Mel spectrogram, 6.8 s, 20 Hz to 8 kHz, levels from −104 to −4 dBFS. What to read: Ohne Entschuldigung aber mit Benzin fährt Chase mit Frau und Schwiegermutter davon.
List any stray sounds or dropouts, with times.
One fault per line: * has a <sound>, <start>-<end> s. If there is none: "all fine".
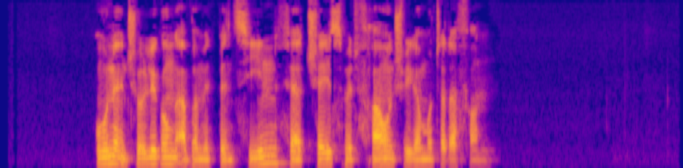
all fine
